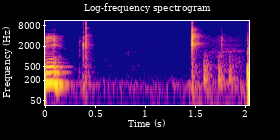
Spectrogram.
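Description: The end of a man's spoken word, then two short, sharp clicks about a second apart with dead silence between them.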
